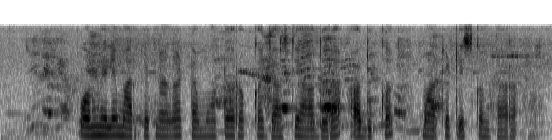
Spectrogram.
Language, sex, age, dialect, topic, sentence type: Kannada, female, 18-24, Northeastern, banking, statement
